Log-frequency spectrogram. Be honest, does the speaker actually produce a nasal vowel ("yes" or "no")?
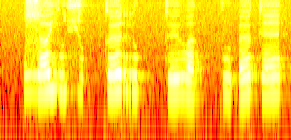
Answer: no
